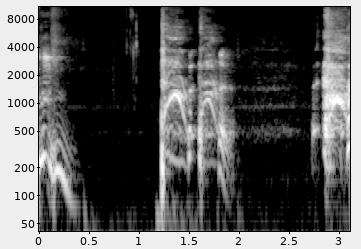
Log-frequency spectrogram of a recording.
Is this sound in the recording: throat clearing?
yes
